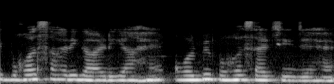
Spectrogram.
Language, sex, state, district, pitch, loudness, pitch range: Hindi, female, Bihar, Gaya, 200 Hz, -13 LUFS, 190-210 Hz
